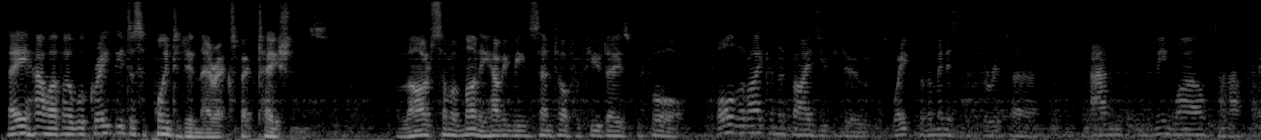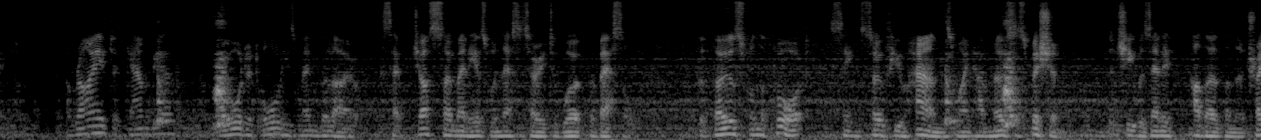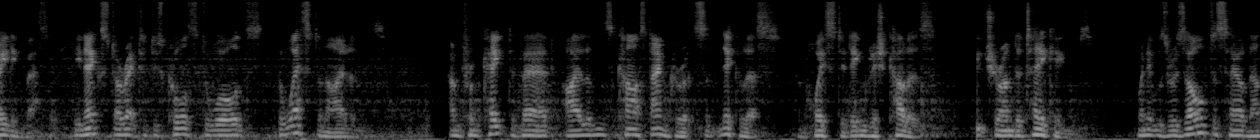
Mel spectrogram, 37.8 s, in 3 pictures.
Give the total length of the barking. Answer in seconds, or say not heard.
4 s.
